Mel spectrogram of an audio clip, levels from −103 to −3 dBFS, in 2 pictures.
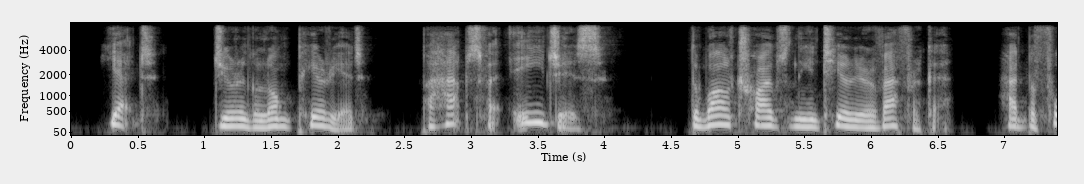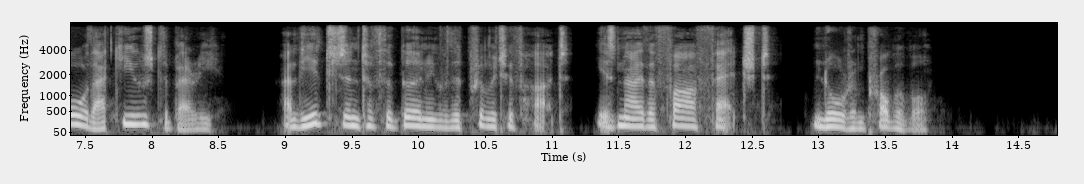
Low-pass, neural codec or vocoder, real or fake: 7.2 kHz; codec, 16 kHz, 4.8 kbps, FACodec; fake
